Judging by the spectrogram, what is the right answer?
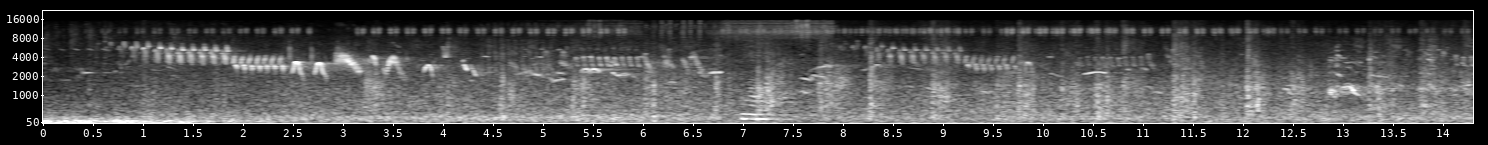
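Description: Faint nature ambience: a steady high, pulsing insect buzz with bird chirps and short trills, loudest in the first few seconds, and a few soft ticks.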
